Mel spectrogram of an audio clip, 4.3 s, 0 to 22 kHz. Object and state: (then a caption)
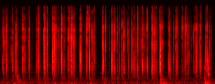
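Crinkly plastic seaweed packet. A thin, crinkly blue plastic nori seaweed packet lying on the microphone is tapped and scratched quickly with long nails. About 22 sharp, bright crinkling taps come in a fast, uneven run, each cutting off instantly with almost no low end.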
